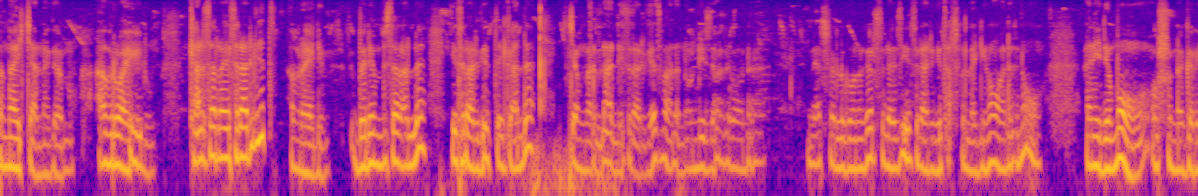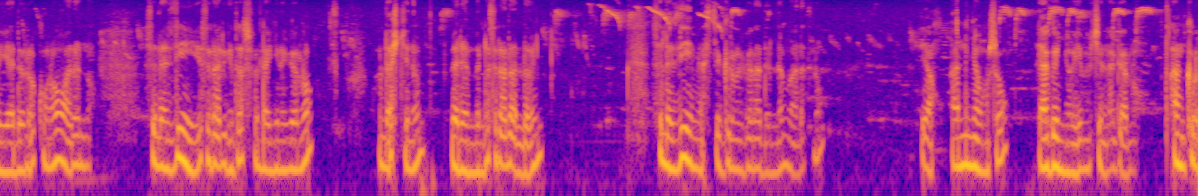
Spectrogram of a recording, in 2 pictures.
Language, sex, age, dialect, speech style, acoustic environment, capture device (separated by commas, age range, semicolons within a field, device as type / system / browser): Amharic, male, 18-24, Ethiopia - Addis Ababa, happy; nervous; anxious, people talking; music, mobile / Linux / Chrome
